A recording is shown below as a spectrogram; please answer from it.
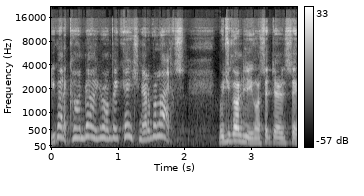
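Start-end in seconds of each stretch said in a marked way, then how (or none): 0.0-2.0 high, sing-song mock soothing. Host imitating people telling an angry viewer to relax, high and mocking. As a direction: imitate someone fussily calming you down. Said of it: "They're like".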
